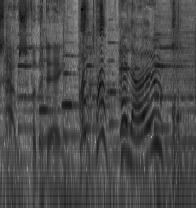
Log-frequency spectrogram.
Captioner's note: barking; snorting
